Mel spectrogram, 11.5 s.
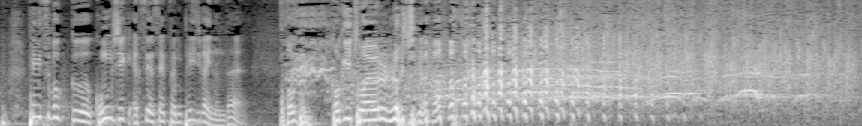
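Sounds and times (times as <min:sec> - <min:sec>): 
speech: 0:00.4 - 0:08.2
laughter: 0:03.8 - 0:09.4
audience applause: 0:05.9 - 0:11.4.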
